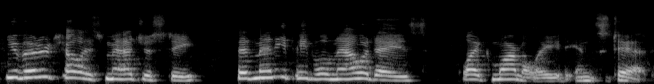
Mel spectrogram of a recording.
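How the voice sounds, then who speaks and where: A woman's voice: a little high, animated, a little slow, narrow, tinny audio. Woman as a drowsy, kindly storybook cow. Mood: sleepy, soothing. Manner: drowsy, soothing. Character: sleepy, kindly female Alderney cow.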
